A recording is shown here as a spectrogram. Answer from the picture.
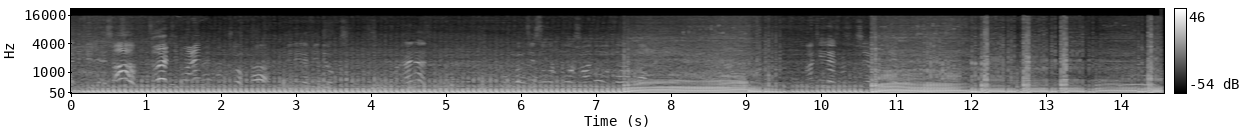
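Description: Yamaha Raptor 700R quad's single-cylinder engine running at a steady idle, then twice rising and falling in pitch, about eight and eleven seconds in, with a few sharp clicks near the end.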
